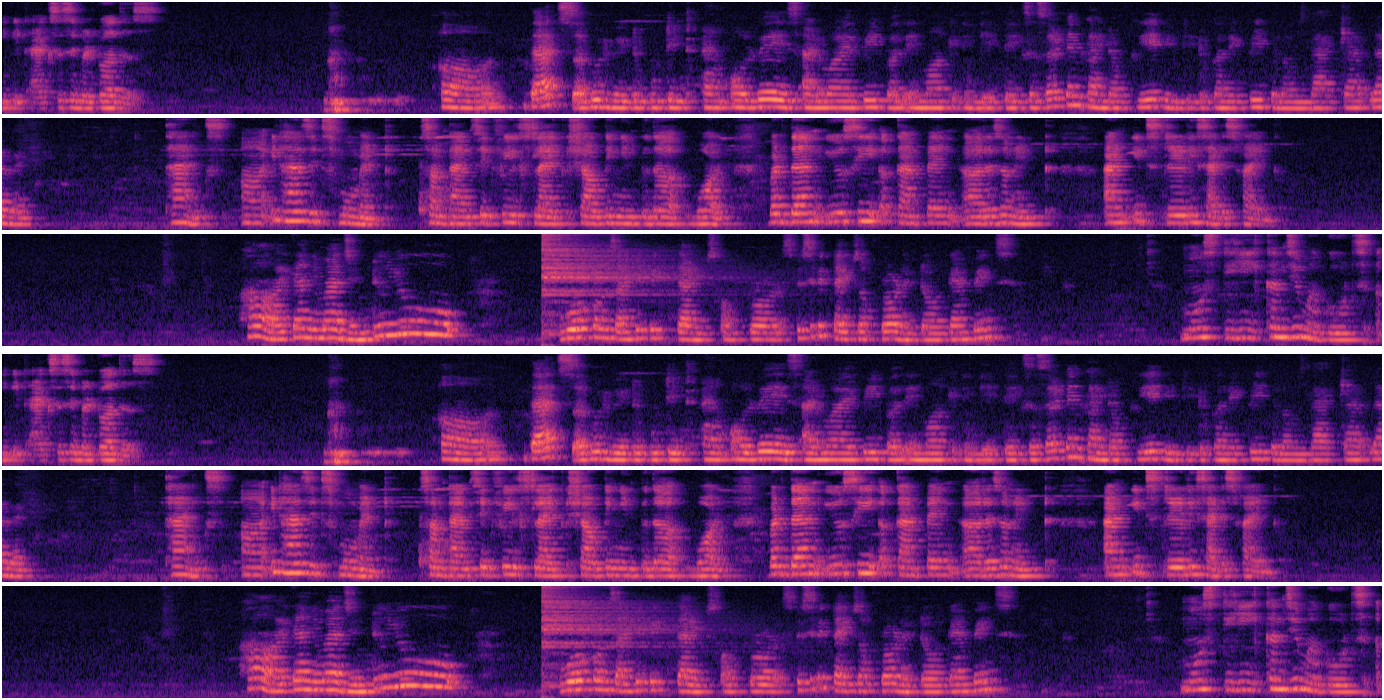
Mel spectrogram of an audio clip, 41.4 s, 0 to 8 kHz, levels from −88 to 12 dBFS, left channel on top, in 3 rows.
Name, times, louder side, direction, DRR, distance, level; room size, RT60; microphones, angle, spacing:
voice 1, 0.0-1.5 15.4-26.7 39.4-41.4, right 1 dB, 90° right, 2 dB, 4.5 m, -23 dB
voice 2, 3.2-4.0 4.4-14.1 18.0-18.4 30.0-32.1 33.2-37.7, equal, 25° right, -6 dB, 4.2 m, -21 dB
sound 1, 33.0-34.7, left 3 dB, ahead, 0.9 m, -28 dB
15.5 x 7.6 x 2.5 m, 0.32 s
head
